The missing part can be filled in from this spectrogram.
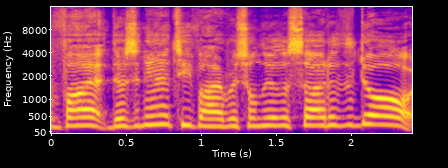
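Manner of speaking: very high, loud mock British accent. Host acting the movie's antivirus argument, high British accent. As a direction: plead shrilly in a put-on British accent. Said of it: "why Mila has a British accent now".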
